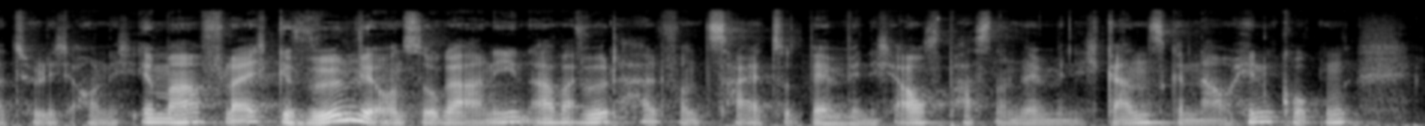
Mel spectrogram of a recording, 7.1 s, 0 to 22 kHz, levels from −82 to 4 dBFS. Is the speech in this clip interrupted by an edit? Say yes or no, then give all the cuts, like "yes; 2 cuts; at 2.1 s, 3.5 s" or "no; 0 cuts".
yes; 2 cuts; at 2.9 s, 4.0 s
